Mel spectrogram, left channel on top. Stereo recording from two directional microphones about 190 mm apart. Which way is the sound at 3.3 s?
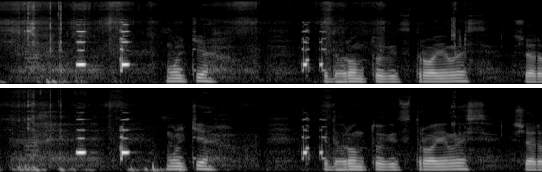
20° right (ahead or behind).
